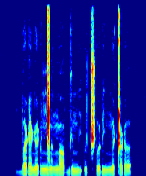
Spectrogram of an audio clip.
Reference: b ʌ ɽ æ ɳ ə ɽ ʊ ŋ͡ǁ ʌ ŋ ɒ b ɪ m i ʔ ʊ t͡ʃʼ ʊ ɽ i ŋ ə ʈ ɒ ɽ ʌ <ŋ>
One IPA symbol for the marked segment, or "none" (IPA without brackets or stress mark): none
